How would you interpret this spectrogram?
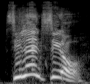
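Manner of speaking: loud barked order to silence the room; commanding shout. Acted. Madam silencing her armed guests, shouting. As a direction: cut everyone off at full volume.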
